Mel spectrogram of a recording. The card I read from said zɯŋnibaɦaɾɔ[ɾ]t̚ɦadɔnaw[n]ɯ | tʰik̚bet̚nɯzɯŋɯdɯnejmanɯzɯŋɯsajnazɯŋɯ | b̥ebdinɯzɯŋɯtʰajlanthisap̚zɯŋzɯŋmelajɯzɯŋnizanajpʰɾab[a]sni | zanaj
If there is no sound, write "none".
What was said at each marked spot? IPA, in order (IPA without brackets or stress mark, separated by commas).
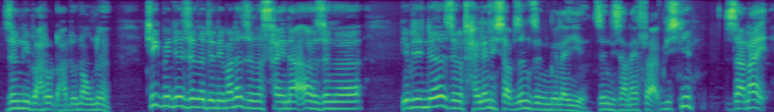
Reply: none, n, i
